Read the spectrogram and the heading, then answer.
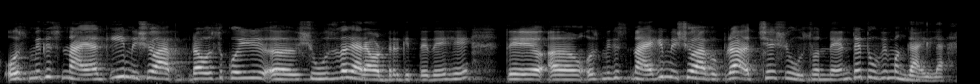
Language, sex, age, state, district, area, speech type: Dogri, female, 18-30, Jammu and Kashmir, Udhampur, rural, spontaneous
